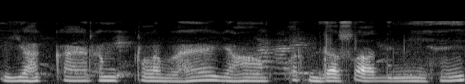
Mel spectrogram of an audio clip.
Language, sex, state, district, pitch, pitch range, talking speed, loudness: Hindi, male, Uttar Pradesh, Lucknow, 165 Hz, 160-180 Hz, 115 wpm, -22 LUFS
